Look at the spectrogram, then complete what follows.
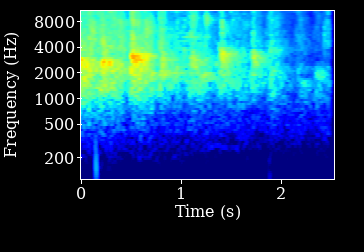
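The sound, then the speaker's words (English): Steady audience applause for a man, a dense wash of many hands clapping at an even level throughout, with a couple of soft low thumps mixed in and no voices. “Yeah, give him a clap.”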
